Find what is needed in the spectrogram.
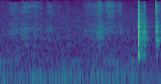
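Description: Two sharp clicks near the end as the slow cooker's removable metal pot insert is handled and knocks against something hard, over a low steady hum.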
